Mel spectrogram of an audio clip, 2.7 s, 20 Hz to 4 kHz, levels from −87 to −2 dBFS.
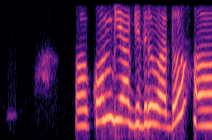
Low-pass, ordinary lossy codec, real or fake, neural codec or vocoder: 3.6 kHz; none; real; none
